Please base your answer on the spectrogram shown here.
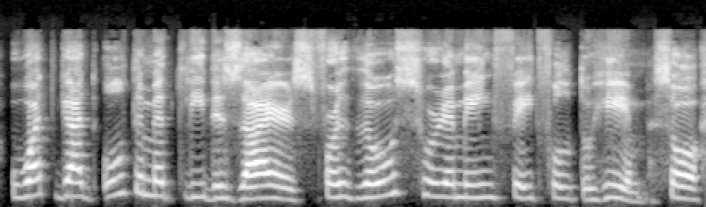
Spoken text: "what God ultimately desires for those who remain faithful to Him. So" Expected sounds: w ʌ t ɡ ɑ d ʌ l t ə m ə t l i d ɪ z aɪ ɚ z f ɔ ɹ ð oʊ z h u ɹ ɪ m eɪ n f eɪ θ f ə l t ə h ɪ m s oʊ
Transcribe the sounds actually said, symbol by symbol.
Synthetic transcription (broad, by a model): w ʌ t ɡ ɑ d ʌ l t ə m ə t l i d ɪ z aɪ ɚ s f ɔ ɹ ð oʊ s h u ɹ ɪ m eɪ n f eɪ t f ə l t ə h ɪ m s oʊ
